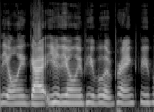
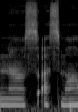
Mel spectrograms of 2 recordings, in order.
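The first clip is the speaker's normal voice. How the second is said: whisper; 3 semitones lower, 13 dB quieter, slower than usual. Real, not acted. Correcting a word under breath.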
